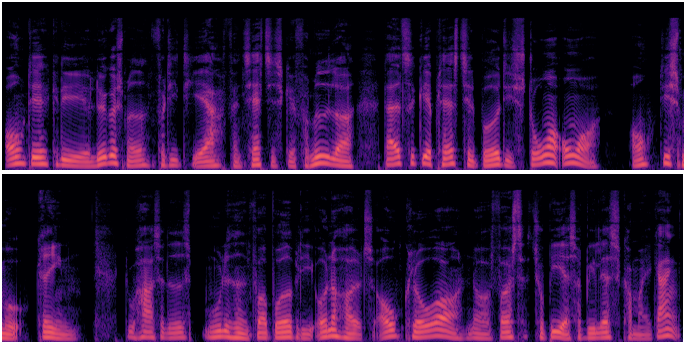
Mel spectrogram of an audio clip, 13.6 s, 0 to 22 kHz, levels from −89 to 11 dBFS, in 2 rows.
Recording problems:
none

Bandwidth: 14.5 kHz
